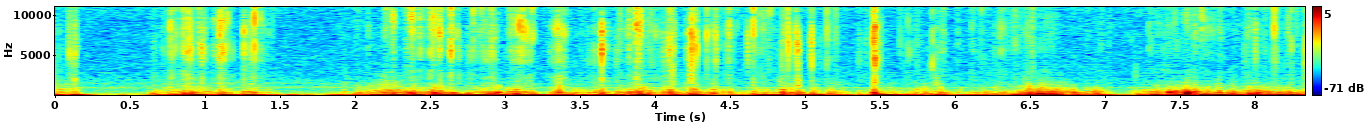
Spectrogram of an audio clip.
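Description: Long nails gently scratch and tap small purple amethyst chips strung on a gold-tone coiled wire bracelet. The result is a soft, continuous patter of tiny clicks and scrapes with bright ticking over a low rumble.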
